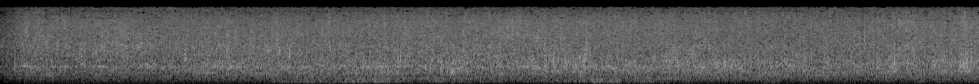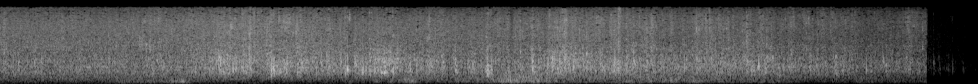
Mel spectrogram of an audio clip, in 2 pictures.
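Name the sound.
leaves rustling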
